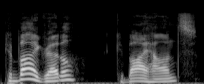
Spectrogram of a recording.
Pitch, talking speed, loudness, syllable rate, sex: 160 Hz, 120 wpm, -17 LUFS, 4.1 syllables/s, male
